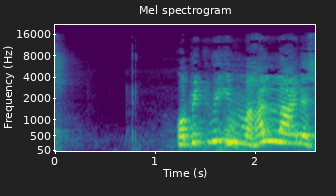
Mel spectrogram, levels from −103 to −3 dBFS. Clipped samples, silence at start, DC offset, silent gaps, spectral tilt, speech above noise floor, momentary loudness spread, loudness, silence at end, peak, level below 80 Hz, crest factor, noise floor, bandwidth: under 0.1%; 1.25 s; under 0.1%; none; -7 dB/octave; 60 dB; 6 LU; -15 LUFS; 0 s; -2 dBFS; -60 dBFS; 16 dB; -74 dBFS; 6.8 kHz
